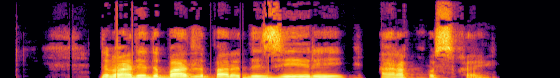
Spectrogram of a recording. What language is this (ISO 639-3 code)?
pus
